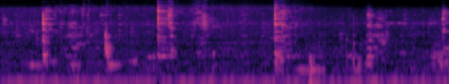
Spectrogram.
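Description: A spoon stirs chicken feet in a pan, making several scraping, clattering strokes at uneven intervals over a faint steady hum, heard close with no talking.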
